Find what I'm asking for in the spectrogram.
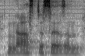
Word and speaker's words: Gnosticism: And there's another error that was creeping into the Colossian church, and that one was something that would become known as Gnosticism, spelled with a silent G, Gnosticism.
